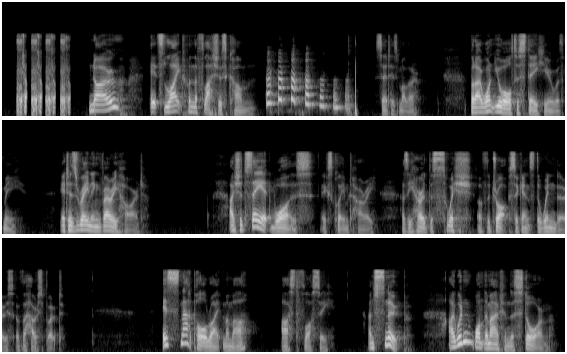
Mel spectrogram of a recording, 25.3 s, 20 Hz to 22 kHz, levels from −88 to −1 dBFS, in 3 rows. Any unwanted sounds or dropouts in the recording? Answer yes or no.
yes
